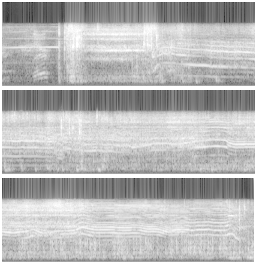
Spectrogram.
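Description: A sudden loud crash about a second in, then a man screaming in long, wavering cries for the rest of the clip, as a horror-film victim is attacked by the creature.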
